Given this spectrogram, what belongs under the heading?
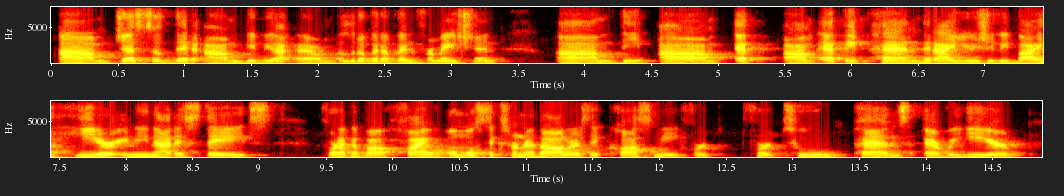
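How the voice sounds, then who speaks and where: A woman's voice: on the low side, fairly even intonation, normal speed, bright, forceful tone. A woman co-hosting a casual live stream, laughing often and reading viewer questions aloud. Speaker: co-host reading the live chat.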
